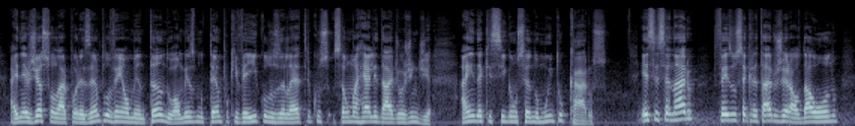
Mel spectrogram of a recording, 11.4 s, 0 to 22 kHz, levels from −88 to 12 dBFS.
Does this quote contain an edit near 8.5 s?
yes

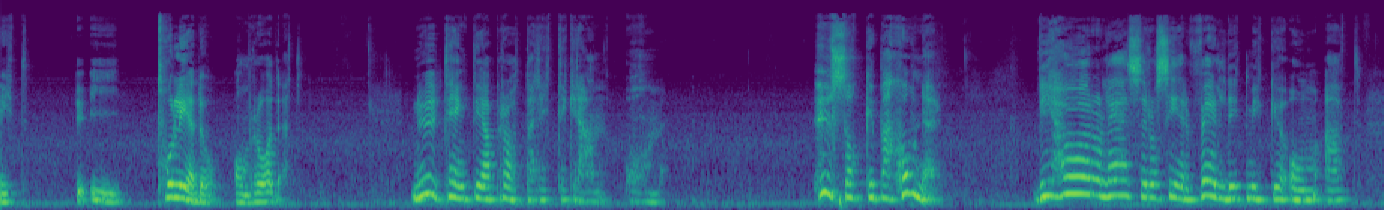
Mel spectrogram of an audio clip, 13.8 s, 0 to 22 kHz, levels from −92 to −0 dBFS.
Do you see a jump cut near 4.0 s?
yes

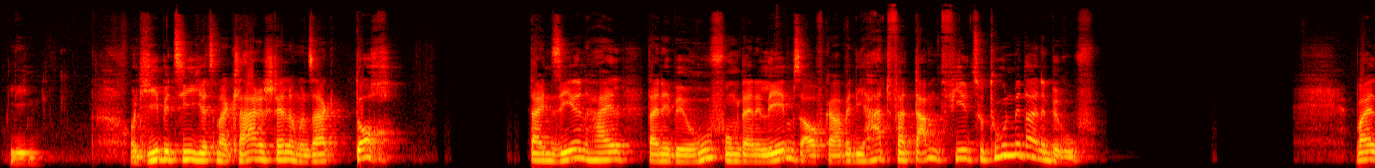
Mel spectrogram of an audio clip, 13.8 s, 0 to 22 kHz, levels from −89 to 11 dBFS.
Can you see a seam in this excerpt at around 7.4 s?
no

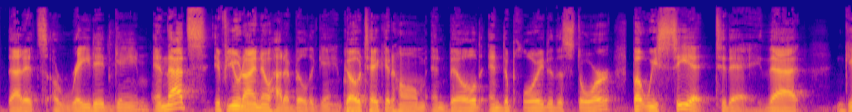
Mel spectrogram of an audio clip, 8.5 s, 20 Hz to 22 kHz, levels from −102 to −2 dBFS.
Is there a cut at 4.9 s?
no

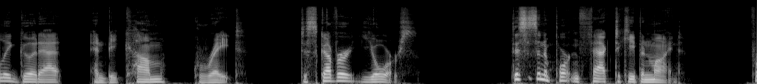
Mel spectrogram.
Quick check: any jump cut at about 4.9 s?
no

